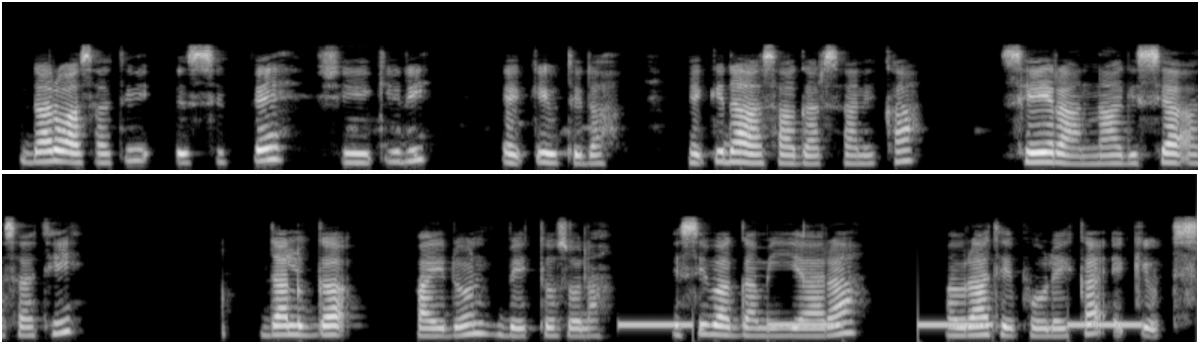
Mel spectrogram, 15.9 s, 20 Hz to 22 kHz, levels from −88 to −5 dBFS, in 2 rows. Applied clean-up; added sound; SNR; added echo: neural mask model RNNoise.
